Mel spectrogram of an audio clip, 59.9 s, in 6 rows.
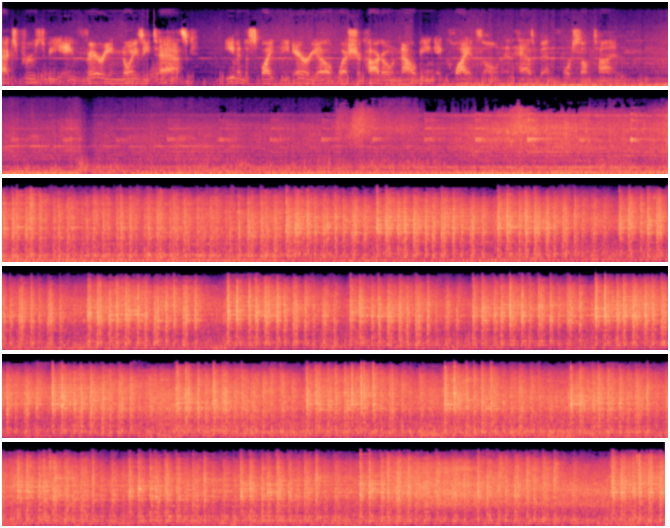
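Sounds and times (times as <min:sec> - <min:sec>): crossing bell ringing: 0:00.0 - 0:02.0, 0:02.8 - 0:28.2
diesel locomotive engine rumble: 0:00.0 - 0:59.9
train wheels clattering over crossing: 0:09.3 - 0:59.9.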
